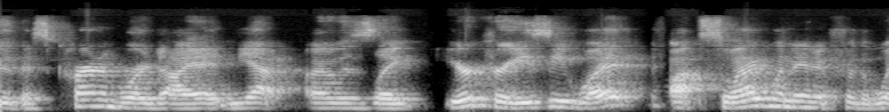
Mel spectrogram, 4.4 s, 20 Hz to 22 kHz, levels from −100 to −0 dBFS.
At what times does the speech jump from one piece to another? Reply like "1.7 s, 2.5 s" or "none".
2.1 s, 3.3 s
